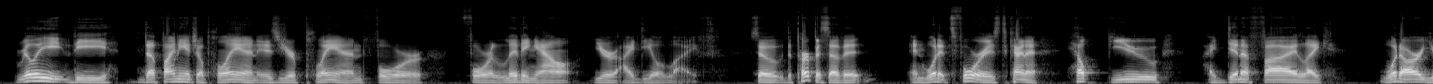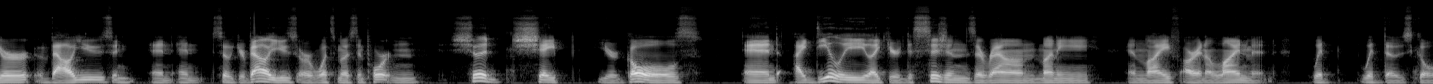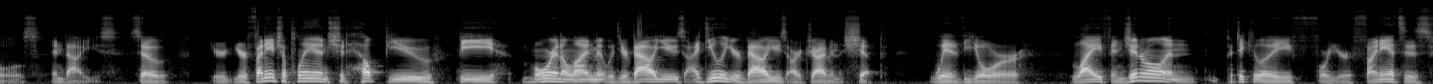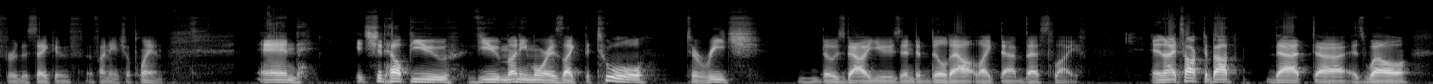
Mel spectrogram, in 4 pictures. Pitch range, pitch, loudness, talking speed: 90-110 Hz, 95 Hz, -18 LUFS, 145 wpm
